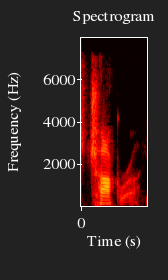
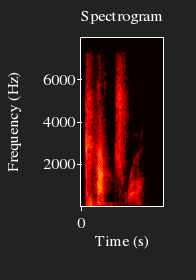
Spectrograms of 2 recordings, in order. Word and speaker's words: chakra: Naruto has a little moment where he apparently doesn't even know how to pronounce chakra. He says katra.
